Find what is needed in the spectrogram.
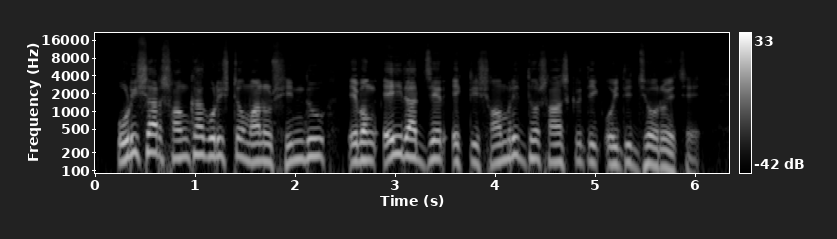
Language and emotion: Bengali, neutral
